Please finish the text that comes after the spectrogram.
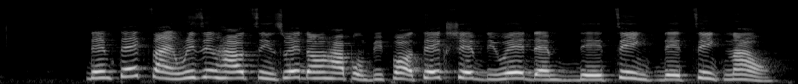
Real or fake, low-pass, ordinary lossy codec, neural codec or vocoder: real; 14.4 kHz; none; none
